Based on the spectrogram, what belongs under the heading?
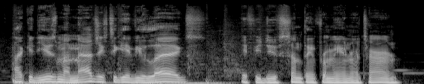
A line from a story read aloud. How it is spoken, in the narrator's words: he said, his rumbling voice shaking his cave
